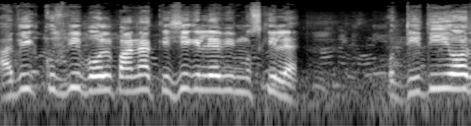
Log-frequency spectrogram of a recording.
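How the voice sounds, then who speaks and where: Crowd noise fills the background. Over it, a man speaks in a high voice. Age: 60s. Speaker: train passenger. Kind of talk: vox pop interview. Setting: on a train.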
